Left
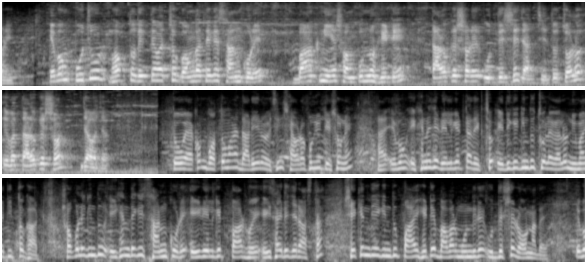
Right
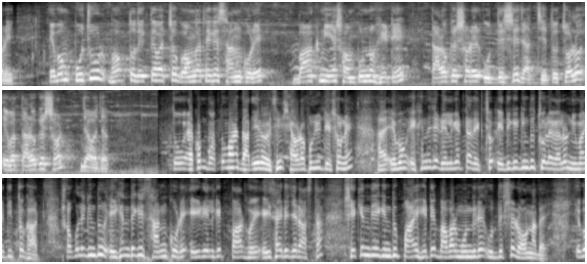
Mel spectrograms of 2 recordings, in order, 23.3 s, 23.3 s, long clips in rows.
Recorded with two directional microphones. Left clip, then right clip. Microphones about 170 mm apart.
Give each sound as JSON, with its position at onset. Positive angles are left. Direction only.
{"t": 0.6, "sound": "speech", "side_deg": -25}
{"t": 10.8, "sound": "speech", "side_deg": -20}
{"t": 22.4, "sound": "speech", "side_deg": -10}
